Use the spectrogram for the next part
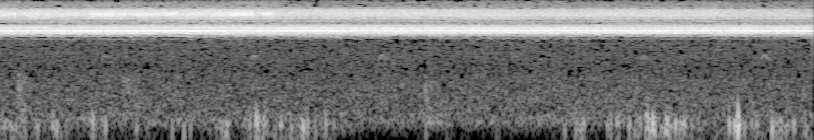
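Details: Real-time bushveld sound from South Africa, named as the Christmas beetle (Anoplognathus): a constant shrill drone in two high bands, a brief brighter streak near the start, with light low rustles throughout.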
